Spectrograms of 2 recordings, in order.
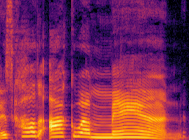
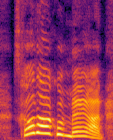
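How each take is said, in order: First: Said in the usual way. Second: CALLED jumps high and loud, exasperated; "called" punched up high, like stating the obvious; exasperated emphasis. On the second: Real, not acted. Repeats title, exasperated.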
